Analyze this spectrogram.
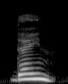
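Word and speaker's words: døgn: Dane. Dane. Dane. I forgot it has a pronunciation tool.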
